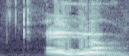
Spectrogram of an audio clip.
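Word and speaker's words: hour: পরবর্তী শব্দটি হচ্ছে আওয়ার, যেটা আমরা আওয়ার, এখানে এইচের উচ্চারণটা হচ্ছে না, হাওয়ার হচ্ছে না, বাট এখানে ওর উচ্চারণটা, মানে এইচের উচ্চারণটা এখানে বাদ পড়তেছে, জাস্ট আওয়ার, আমরা ও ইউ আর, আওয়ার, এতটুকুর উচ্চারণটা হচ্ছে।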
